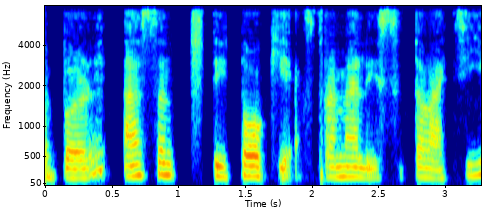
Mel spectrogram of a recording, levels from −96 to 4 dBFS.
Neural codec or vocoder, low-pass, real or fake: codec, 16 kHz, 0.4 kbps, LongCat-Audio-Codec; 7.2 kHz; fake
